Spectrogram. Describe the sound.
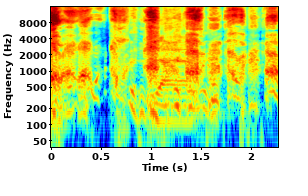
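A person vocally imitates two French bulldogs struggling to breathe as they are walked up a hill: a run of strained, wheezy snorts and groaning gasps, several in quick succession, fairly loud and raspy.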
